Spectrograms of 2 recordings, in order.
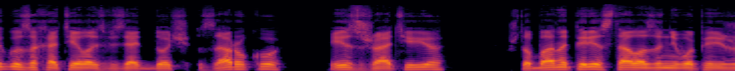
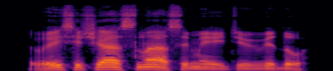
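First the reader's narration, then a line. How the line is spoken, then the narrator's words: Grumbling. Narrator (Russian): проворчал Крейг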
